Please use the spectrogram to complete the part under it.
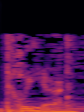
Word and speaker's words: Xlear: Introducing Clear. It's pronounced clear, but it's spelled X-L-E-A-R.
